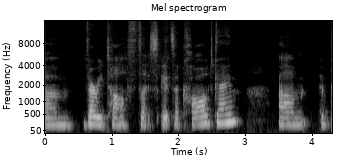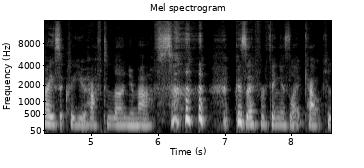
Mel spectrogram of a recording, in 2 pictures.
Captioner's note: laughs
